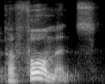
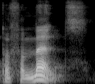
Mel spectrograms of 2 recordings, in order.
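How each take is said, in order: First: The stress is on the second syllable. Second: The stress is not on the second syllable. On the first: The speaker calls it right. "It is the second one" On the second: The speaker calls it wrong. "not performance"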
